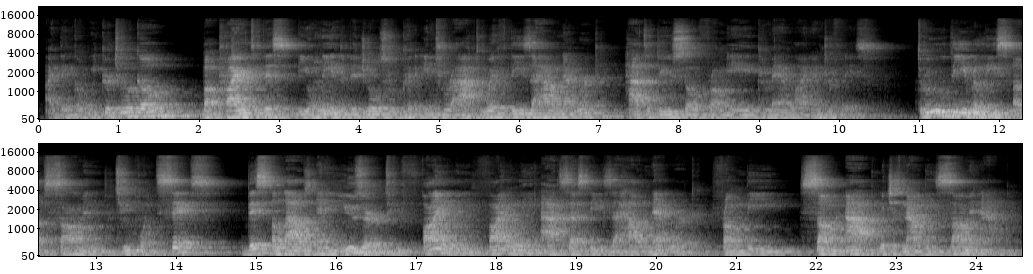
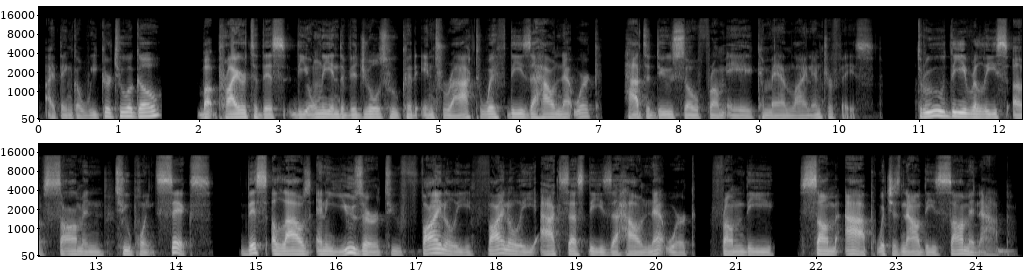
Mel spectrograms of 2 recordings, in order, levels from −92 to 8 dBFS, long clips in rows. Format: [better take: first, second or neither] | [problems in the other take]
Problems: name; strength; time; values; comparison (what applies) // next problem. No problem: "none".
second | off-mic speech; far // room echo; noticeable; dies away in 1.1 s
